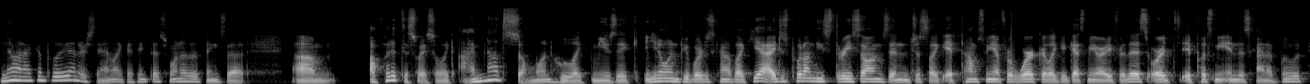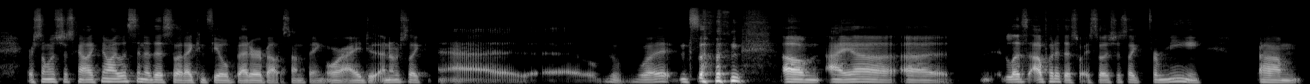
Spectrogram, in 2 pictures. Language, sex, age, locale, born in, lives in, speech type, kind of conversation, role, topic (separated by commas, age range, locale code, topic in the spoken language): English, male, 30-34, en-US, United States, United States, conversation, unstructured, none, What is the one gadget you can’t live without this year?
